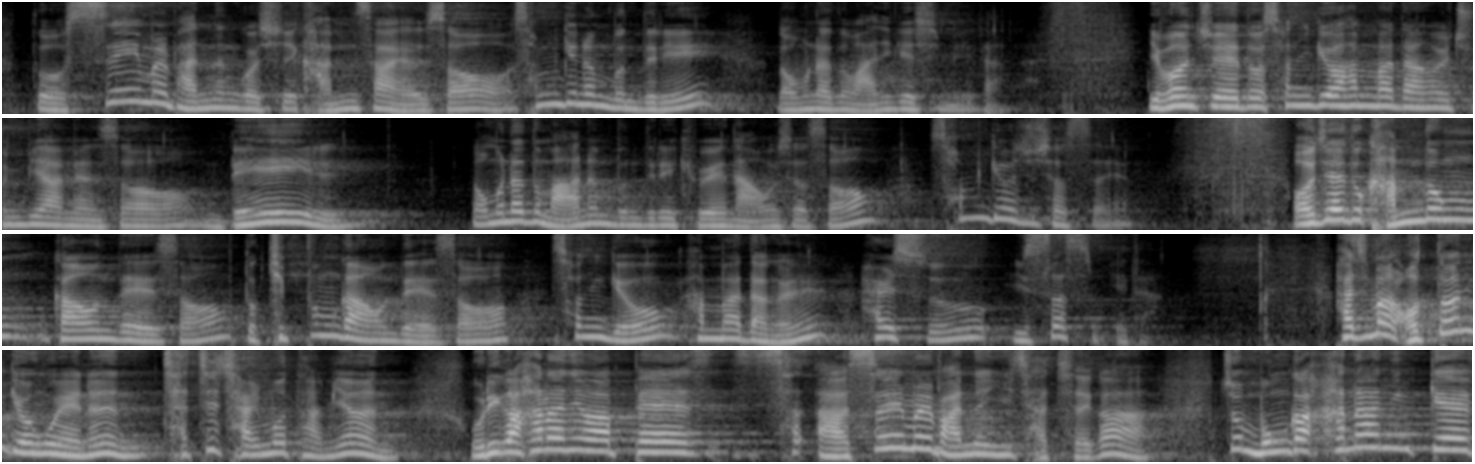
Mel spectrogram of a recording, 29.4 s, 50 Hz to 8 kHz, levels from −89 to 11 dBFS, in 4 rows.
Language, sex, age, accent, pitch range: Korean, male, 40-59, native, 165-245 Hz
